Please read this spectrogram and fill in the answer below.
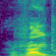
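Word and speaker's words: right: चलिए, अब देखिएगा RIGST तो आर का र हो जाएगा ना जी, और IGST का उच्चारण दोस्तों आइट के रूप में करते हैं, तो क्या हो जाएगा, राइट, RIGST राइट हो जाएगा, ठीक है।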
